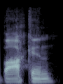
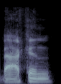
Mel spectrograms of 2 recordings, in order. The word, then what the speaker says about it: Bakken: only Mr Elwood bachan I had to ask him how do you say your how do you say your last name because I knew him as Elwood and I was like oh his name is bachan could have said backing he said some people say bacon I'm like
